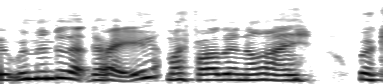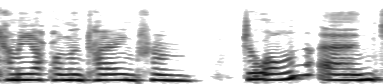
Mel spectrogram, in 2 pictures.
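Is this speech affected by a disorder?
Yes: ataxic cerebral palsy.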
